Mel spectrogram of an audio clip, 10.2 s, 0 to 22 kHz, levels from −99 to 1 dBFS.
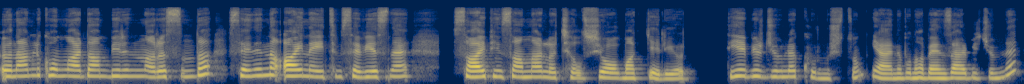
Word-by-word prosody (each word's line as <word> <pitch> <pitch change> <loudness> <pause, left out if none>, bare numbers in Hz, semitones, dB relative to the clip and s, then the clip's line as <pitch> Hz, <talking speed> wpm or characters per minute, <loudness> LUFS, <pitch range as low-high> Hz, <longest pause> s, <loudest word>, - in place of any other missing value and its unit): "Önemli 285 +2 +1
konulardan 285 -3 0
birinin 280 -1 -2
arasında 265 +7 +1 0.2
seninle 310 +2 +1
aynı 290 0 +6
eğitim 260 0 -4
seviyesine 265 +2 -1 0.4
sahip 265 0 +5
insanlarla 255 -2 0
çalışıyor 225 +1 -2
olmak 210 -1 -1
geliyor." 190 -3 -1 0.4
diye 285 +1 0
bir 280 -2 -2
cümle 260 0 -3
kurmuştun, 230 - -9
yani, 205 -4 0
buna 215 0 -1
benzer 210 0 +1
bir 205 -2 -9
cümle. 210 - -5
260 Hz, 130 wpm, -24 LUFS, 215-280 Hz, 0.4 s, aynı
